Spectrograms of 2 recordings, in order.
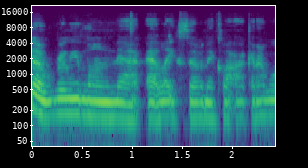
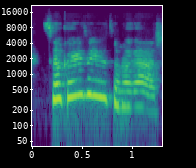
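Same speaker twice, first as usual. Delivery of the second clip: sudden high gasp, then a loud high cry of surprise; 10 semitones higher, 7 dB louder than usual. Real, not acted. Vlogger shocked at the dark outside, gasping loudly.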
